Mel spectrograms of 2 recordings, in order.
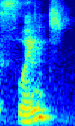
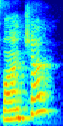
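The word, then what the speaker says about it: sláinte: i'm cilantro um so when you read it uh like if you're reading as an american it looks like slaint or slainte it's cilantro uh and in scottish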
